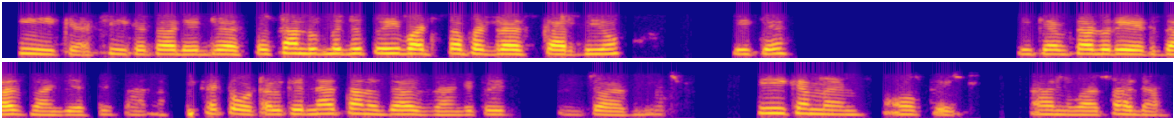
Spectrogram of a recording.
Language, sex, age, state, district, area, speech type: Punjabi, female, 30-45, Punjab, Kapurthala, urban, conversation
